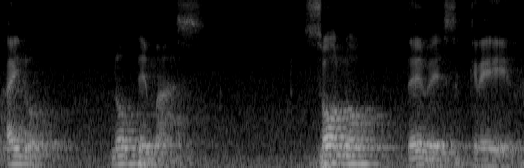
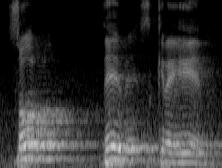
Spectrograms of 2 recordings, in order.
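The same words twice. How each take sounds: First: Low, slow, tender words of comfort; deep calm, unhurried and soft; calm reassurance. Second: "Solo debes creer" very slow and firm, each word set apart; "Solo debes creer" drawn out with firm weight; emphatic repetition. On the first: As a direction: reassure a frightened father slowly and gently. Voices Jesus reassuring Jairo. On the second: Repeats Jesus' words for emphasis. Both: Acted.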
